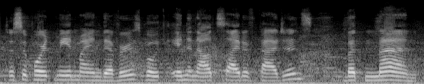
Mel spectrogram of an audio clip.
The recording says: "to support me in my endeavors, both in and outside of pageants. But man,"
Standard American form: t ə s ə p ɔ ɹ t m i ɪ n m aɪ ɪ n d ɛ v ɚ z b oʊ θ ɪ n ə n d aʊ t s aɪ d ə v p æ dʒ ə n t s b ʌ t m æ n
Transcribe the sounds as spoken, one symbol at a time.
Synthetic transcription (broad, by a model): t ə s ə p ɔ ɹ t m i ɪ n m aɪ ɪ n d ɛ v ɚ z b oʊ θ ɪ n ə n aʊ t s aɪ d ə v p æ dʒ ə n t s b ʌ t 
